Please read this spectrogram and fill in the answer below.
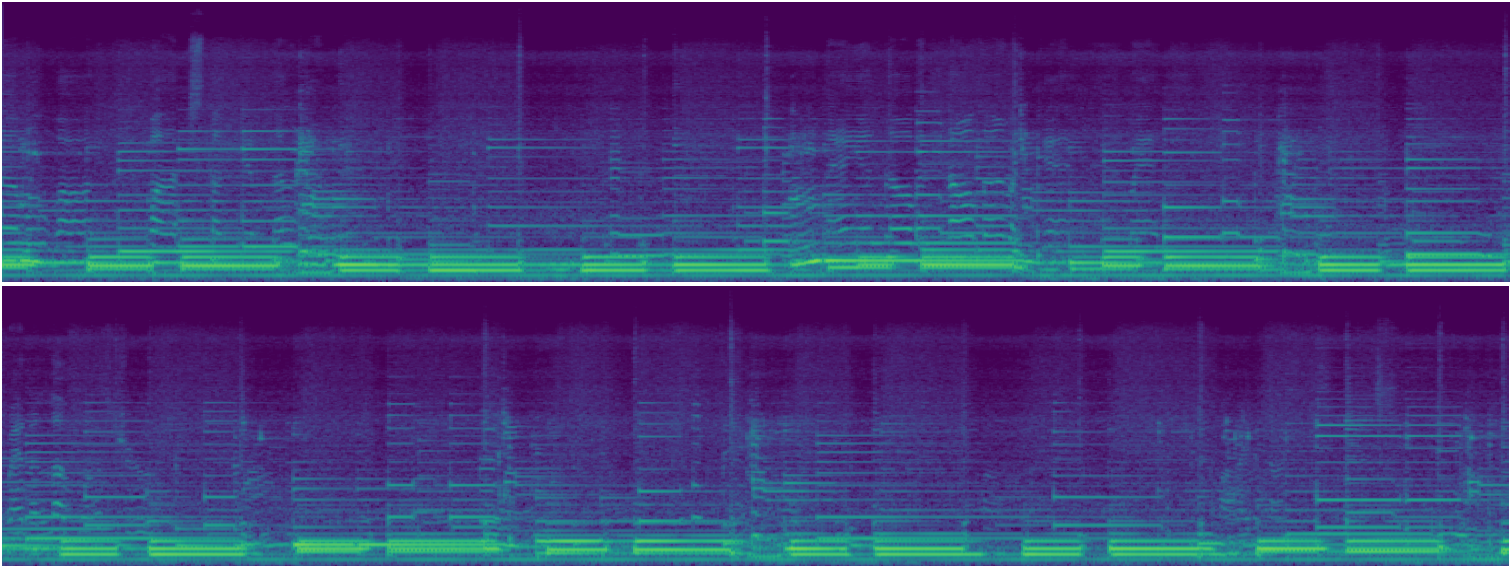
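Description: Electric guitar and electric bass playing a riff together, the bass holding low notes under plucked guitar notes, the phrase repeating about every two seconds.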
